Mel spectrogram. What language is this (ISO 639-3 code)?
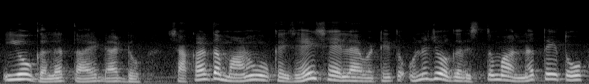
snd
